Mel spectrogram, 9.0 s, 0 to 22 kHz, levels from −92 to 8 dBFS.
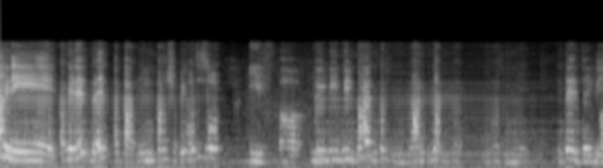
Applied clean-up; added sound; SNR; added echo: neural separator model SepFormer DNS4.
